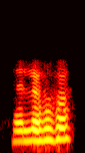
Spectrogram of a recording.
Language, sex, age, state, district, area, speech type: Maithili, female, 30-45, Bihar, Samastipur, urban, conversation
